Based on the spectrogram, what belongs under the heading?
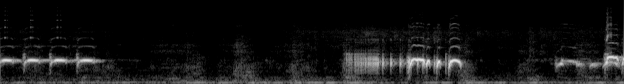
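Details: Lively local zebra dove used to lure rivals: a rolling run of soft coos, then a rough noisy burst overlapping further quick cooing notes, ending with another short coo phrase; faint low hum throughout.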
